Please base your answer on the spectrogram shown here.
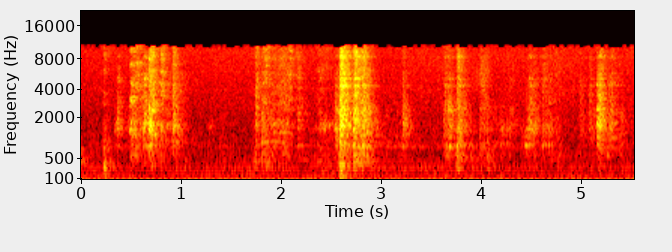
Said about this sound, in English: He stepped in the pan.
